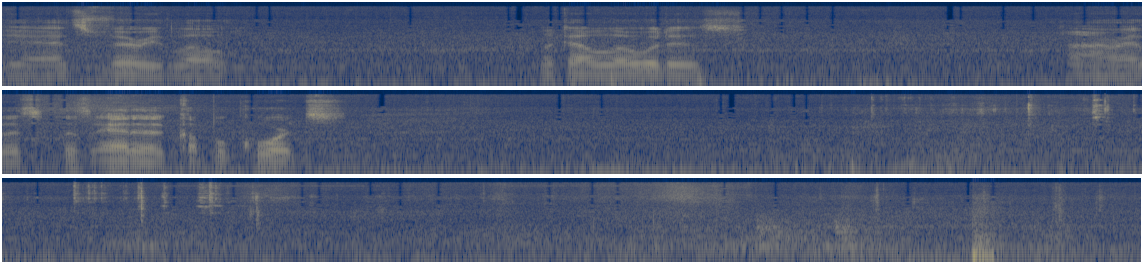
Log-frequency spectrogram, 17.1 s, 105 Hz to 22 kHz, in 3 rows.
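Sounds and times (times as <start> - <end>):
low mechanical hum: 0.0 - 17.0.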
